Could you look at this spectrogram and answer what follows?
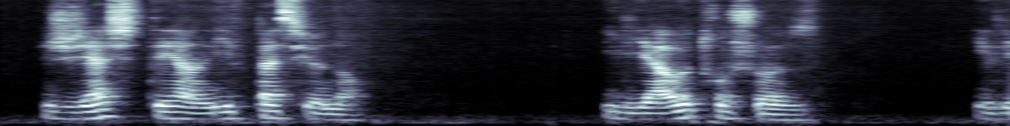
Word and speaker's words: il y a: So what happens is that we don't pronounce the L and we blend both of the E sounds together into a semi-consonant y. So instead of il y a, it would just be ya.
